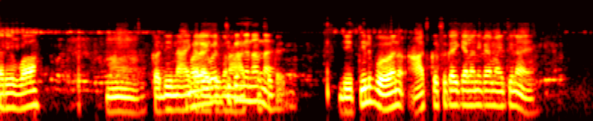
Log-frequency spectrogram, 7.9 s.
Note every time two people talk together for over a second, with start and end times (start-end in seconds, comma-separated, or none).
2.5-3.7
